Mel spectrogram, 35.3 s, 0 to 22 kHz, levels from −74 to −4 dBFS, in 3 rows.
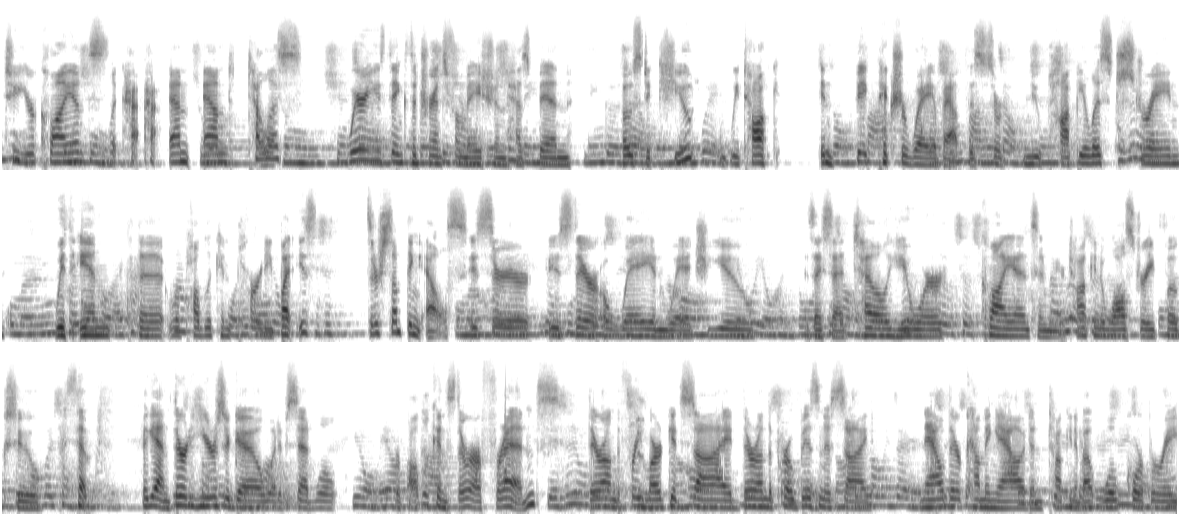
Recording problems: garbled, watery; slightly; nothing above 15.5 kHz
voice in the background; loud; throughout; 7 dB below the speech
abrupt cut into speech; at the end

